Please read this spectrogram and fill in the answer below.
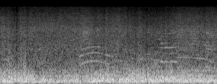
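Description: Wind buffeting the microphone over the steady rush of a passenger ferry's churning propeller wake.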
